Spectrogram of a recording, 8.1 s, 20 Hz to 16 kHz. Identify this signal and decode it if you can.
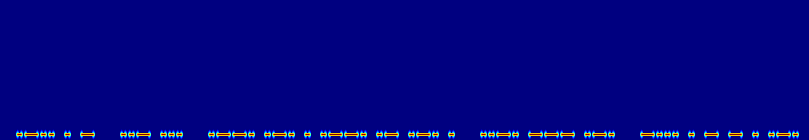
Morse code, heard as a keyed tone, about 29 wpm, 700 Hz. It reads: LET US PREPARE FOR BETTER
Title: Sentences from Top 1000 Words - Review Part 6 - 30wpm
